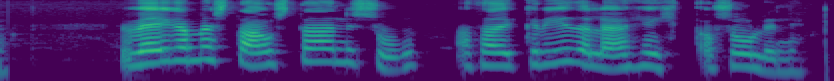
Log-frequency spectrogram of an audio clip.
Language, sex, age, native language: Icelandic, female, 40-49, Icelandic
